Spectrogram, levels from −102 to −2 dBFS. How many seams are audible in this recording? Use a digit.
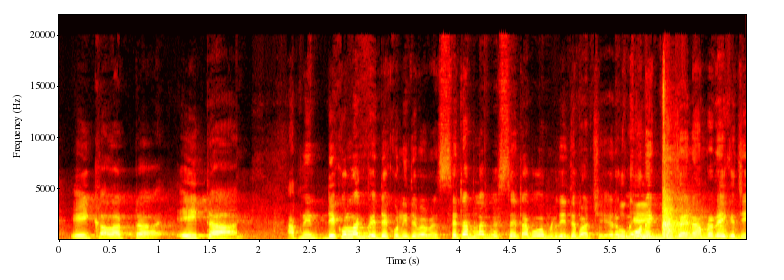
1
